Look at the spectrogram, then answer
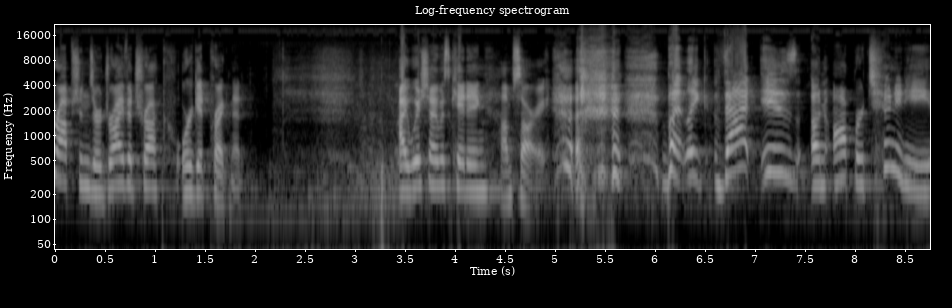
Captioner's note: audience Laughter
